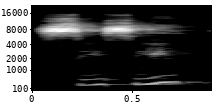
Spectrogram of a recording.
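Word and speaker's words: tsetse: का नाम क्या है सीसी फ्लाई ओके इसको अ टी साइलेंट है सो सी सी फ्लाई सी सी फ्लाई ल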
